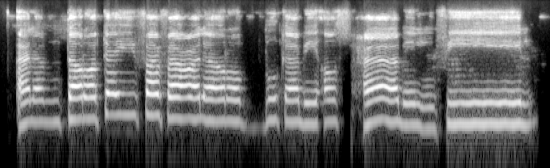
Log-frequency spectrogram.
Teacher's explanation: اچھا جی، اس میں علم تارا، تا باریک ہے، را موٹا ہے · تا اور کاف دونوں باریک، درمیان میں را موٹا آ رہا ہے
